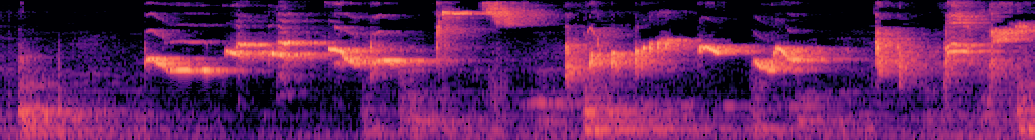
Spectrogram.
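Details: Oriental magpie-robin in unbroken song for training songbirds: after a soft start, loud fluting whistles stepping up and down, a piercing high note, and scratchy bursts, with a faint hum below.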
